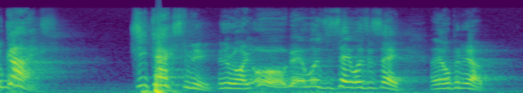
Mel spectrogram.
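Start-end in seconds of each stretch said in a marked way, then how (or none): 0.0-2.0 high, loud burst to the guys; urgent announcement. Retold or imitated. Telling his friends his ex texted, urgent and loud. Breaking text news to friends. 2.5-4.0 high, loud imitation of excited friends; eager clamouring. Friends begging to hear the ex's text, eager and loud.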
